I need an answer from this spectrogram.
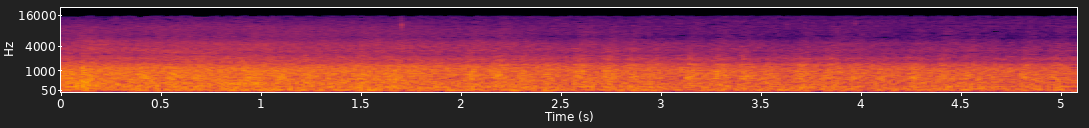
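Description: A railway train rumbling on the rails as it moves away, fading slowly.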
